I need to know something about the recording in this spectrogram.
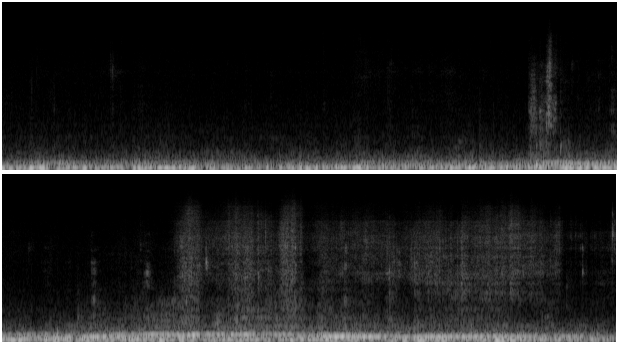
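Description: Low steady rumble inside a parked car, with faint chewing of a bite of chili cheese hot dog. From about the middle a held hum joins in, and a hiss swells for a few seconds near the end.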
